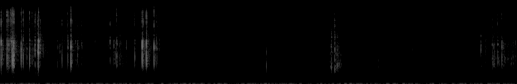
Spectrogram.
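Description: Hands with long blue nails press, rub and scratch across a pile of small, solid, flat glass decorative pebbles in a round wooden tray, shifting them so they clack together. Several dense, bright, crunchy bursts of clattering come first, then a quieter stretch of sparse sharp clicks, and a final burst of clacking rises again at the end.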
